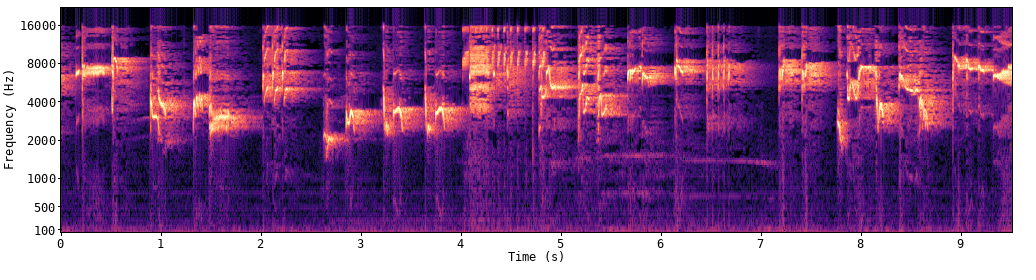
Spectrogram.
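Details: Continuous 'ngeroll' song of an orange-headed thrush kept as a lure for other birds, pouring out sharp high whistles, slurred notes and fast chattering runs in an unbroken varied stream, with one thin faint steady tone underneath.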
